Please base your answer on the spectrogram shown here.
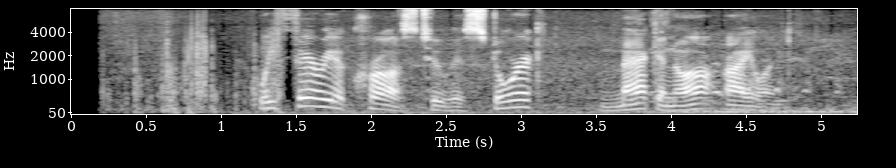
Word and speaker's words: Mackinac: city after lunch we ferry across to historic mackinac island it's a cool but busy weekend for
